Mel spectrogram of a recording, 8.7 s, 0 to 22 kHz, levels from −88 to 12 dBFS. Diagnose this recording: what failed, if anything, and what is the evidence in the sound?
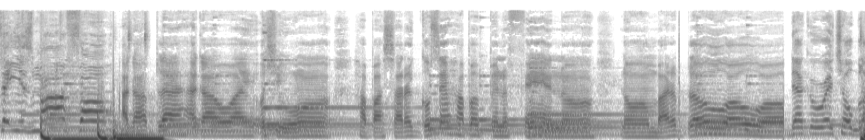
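A single sharp snap at 6.79 s marks an electrical switching spike entering at the analogue wiring stage, likely from a nearby switch or motor arcing. The waveform shows one narrow transient peaking around -20 dBFS; a spectrogram shows a thin full-band vertical line.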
